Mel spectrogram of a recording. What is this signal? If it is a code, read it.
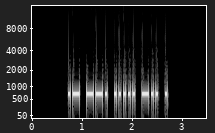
Morse code, heard as a keyed tone, about 26 wpm, 700 Hz. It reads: AG5DE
